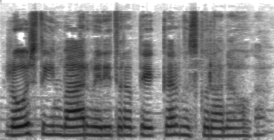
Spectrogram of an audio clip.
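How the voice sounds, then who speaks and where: A woman's voice: fairly high pitch, flat delivery, moderate pace, mellow, faint music behind, close to an everyday voice. A woman reading the part of a playful young man imitating a bossy professor in a storybook, mock-stern and teasing.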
